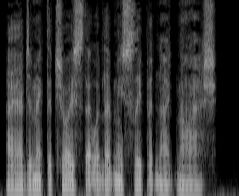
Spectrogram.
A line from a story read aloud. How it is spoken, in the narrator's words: Kaladin said wearily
